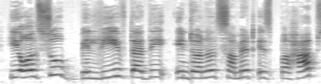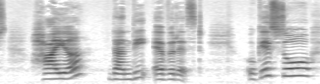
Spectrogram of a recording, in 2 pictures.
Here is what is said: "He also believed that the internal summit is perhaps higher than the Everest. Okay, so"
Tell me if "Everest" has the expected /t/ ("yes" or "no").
yes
